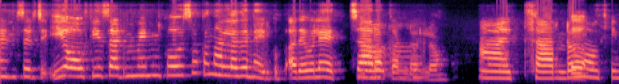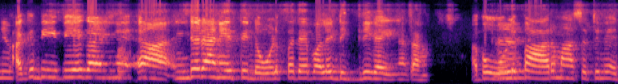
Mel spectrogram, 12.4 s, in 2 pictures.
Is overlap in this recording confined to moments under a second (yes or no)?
yes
